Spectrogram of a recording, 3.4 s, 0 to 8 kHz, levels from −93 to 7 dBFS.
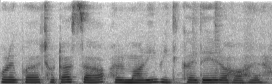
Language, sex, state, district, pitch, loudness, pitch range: Hindi, male, Arunachal Pradesh, Papum Pare, 215 Hz, -13 LUFS, 205-220 Hz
